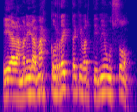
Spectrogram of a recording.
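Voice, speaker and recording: A male pastor delivering a sermon in a fairly high voice. He builds to emphatic bursts, then drops to quiet asides, and keeps asking his congregation questions. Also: fairly even intonation, fairly quick. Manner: addresses listeners directly with questions.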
